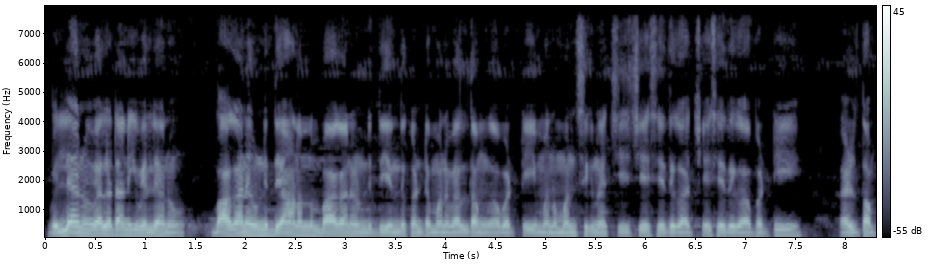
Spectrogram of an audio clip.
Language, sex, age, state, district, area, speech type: Telugu, male, 18-30, Andhra Pradesh, Bapatla, urban, spontaneous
